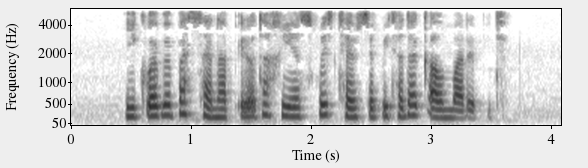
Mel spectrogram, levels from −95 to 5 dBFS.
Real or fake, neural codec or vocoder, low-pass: real; none; 5.4 kHz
